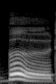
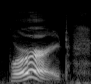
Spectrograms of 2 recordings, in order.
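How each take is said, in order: First: The R is dropped and the vowel lengthened. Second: The R sound is clearly pronounced. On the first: This is the British way of saying it. "영국 사람들은 R 사운드를 줄이는 대신에 앞에 있는 몸이 조금씩 길어져서" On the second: This is the American way of saying it. "미국 사람들은 R 사운드 하는데"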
